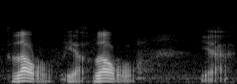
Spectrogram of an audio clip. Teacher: Tapi jangan mempengaruhi huruf setelahnya. Jadi ee ro ini tebal dibaca tapi dalalnya jangan tebal. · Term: Ro tebal tafkhim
